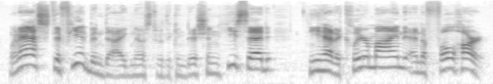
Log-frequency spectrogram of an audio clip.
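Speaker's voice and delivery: normal talking voice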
